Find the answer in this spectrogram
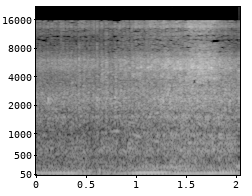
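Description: A jeepney's diesel engine running, heard from inside the open-sided cabin as a steady low drone that swells about a second in, under a haze of traffic noise.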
